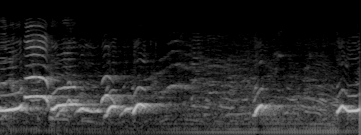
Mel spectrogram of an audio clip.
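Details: A pair of agile gibbons (Hylobates agilis) at Bristol Zoo Gardens, UK, give loud, swooping hoots that rise and fall in quick, uneven bursts. They seem agitated by something unseen in the bulrushes below, possibly warning calls.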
